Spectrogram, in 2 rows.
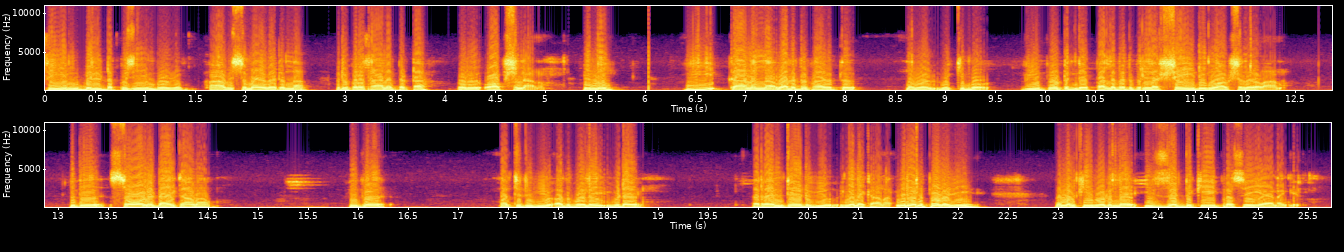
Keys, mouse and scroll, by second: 6.0 middle click, 6.0-6.7 scroll up 1, 24.5 z.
